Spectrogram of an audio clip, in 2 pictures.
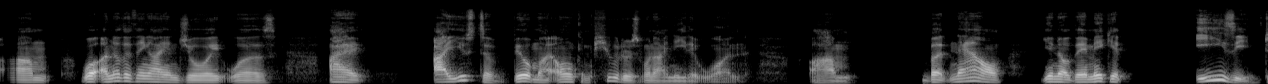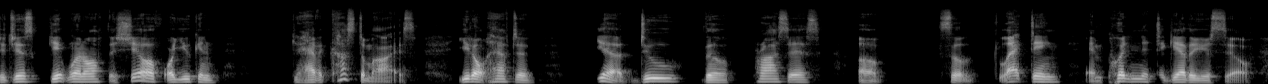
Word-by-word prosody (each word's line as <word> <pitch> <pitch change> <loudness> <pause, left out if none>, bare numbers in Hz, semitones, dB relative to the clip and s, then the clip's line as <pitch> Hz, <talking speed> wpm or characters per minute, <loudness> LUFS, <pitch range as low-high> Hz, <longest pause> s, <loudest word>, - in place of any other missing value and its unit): Um, 105 -2 -2 0.3
well, - - +6
another 155 +5 +2
thing 135 -2 -1
I 120 -2 +1
enjoyed 100 -2 0
was, 90 -1 -4 0.5
I 115 -4 -1 0.7
I 115 0 +5
used 195 +9 -2
to - - -2
build 145 -3 +2
my 105 -3 -2
own 120 0 0
computers 105 - -5
when 90 -1 -3
I 80 -1 -4
needed 80 0 -6
one. - - -11 0.7
Um, 85 -3 -5 0.7
but 110 -3 0
now, 135 -3 +1 0.4
you 130 - +1
know, 120 -3 +4
they 115 +2 +3
make 140 +5 +3
it - - -3 0.6
easy 145 - 0
to 110 - -3
just 130 +3 +1
get 145 +3 +4
one 130 -2 +5
off 125 +1 +3
the - - -7
shelf 145 -5 +4
or - - +4
you 120 +2 0
can 100 -5 -2 0.7
ge - - -10
have - - 0
it - - -6
customized. - - -4 0.4
You - - +4
don't - - +6
have 130 0 -2
to 105 -5 -1 0.6
yeah, - - +4
do 145 +4 +4 0.2
the 105 -2 +2 0.3
process 120 -5 0 0.4
of - - -2 0.6
selecting 125 -3 0 0.3
and 160 - -7
putting 135 -2 +2
it 125 0 -6
together 110 -1 +3
yourself, 95 -1 -3
115 Hz, 135 wpm, -24 LUFS, 100-135 Hz, 0.7 s, well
